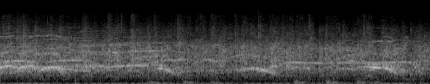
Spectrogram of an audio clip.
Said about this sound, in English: Maybe with a little encouragement, if we applaud real loud, maybe we could get … to come up here. Mr. …, come here.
